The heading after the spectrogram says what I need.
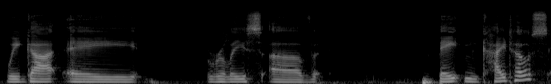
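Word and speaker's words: Baten Kaitos: got a release of baiton kitos I think is how it's pronounced said that like HEK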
